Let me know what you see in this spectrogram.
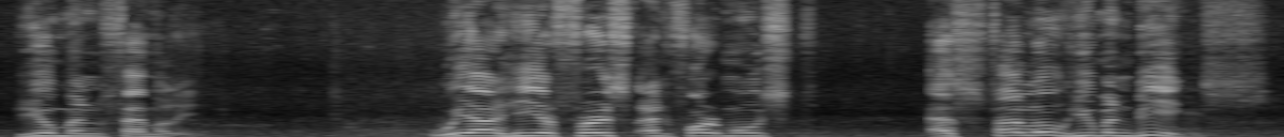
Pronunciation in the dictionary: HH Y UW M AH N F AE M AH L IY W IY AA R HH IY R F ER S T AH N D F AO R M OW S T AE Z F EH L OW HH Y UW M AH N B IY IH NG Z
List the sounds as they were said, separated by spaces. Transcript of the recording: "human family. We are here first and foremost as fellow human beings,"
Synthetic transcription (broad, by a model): HH Y UW M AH N F AE M AH L IY W IY AA R HH IY R F ER S T AH N D F AO R M OW S T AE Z F EH L OW HH Y UW M AH N B IY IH NG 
